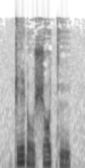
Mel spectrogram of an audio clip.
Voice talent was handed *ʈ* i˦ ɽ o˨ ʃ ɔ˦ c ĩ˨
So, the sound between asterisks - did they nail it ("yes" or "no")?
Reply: yes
